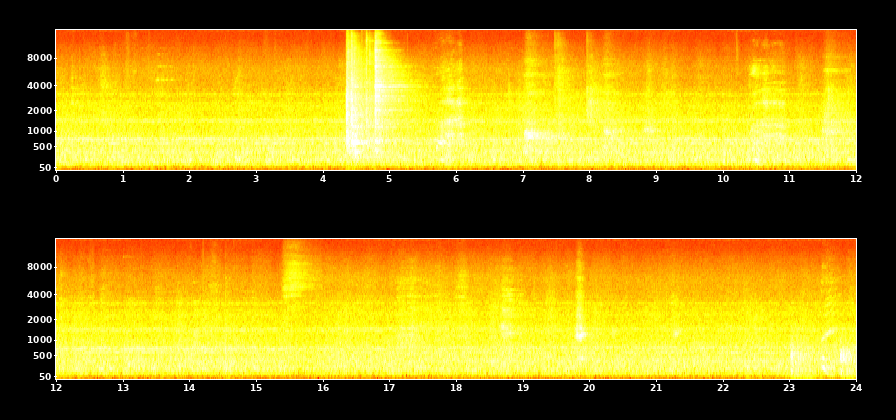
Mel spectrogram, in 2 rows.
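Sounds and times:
gym hum: 0.0 - 24.0
man breathing hard and grunting: 5.6 - 6.4, 10.4 - 12.0.

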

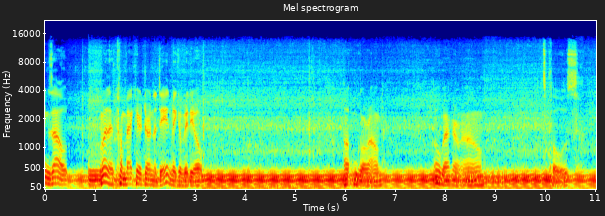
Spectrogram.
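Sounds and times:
motorcycle engine running steadily: 0.0 - 11.0.

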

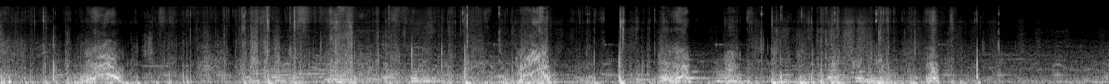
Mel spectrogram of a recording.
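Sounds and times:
bag zipper opening and closing: 0.0 - 9.8.

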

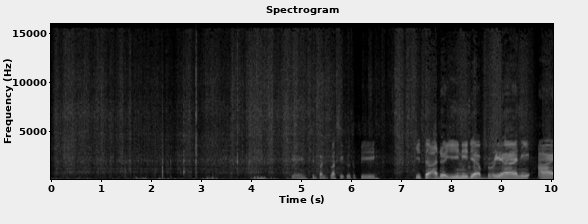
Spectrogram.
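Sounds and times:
plastic bags rustling: 0.0 - 10.0.

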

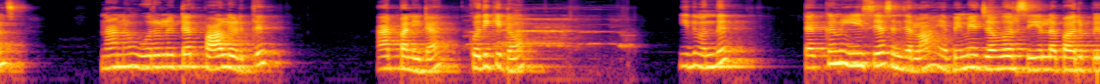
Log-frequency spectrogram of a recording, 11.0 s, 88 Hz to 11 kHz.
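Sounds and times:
woman speaking: 0.0 - 0.4, 1.0 - 3.0, 3.8 - 5.7, 6.8 - 11.0
rooster crowing: 4.7 - 6.5.

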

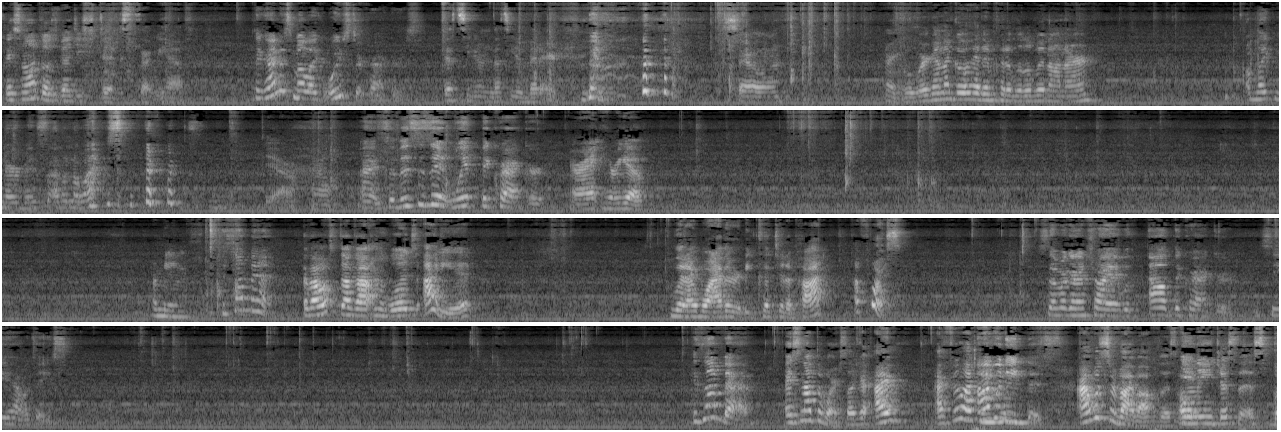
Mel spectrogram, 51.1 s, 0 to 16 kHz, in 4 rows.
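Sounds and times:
steady low hum: 0.0 - 51.0
chewing crackers: 39.6 - 44.4.

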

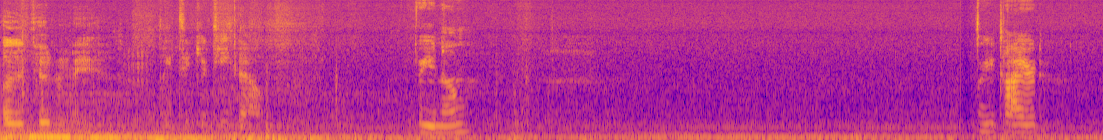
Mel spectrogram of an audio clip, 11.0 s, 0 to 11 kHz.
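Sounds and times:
car interior rumble: 0.0 - 11.0
faint steady hum: 0.0 - 11.0.

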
